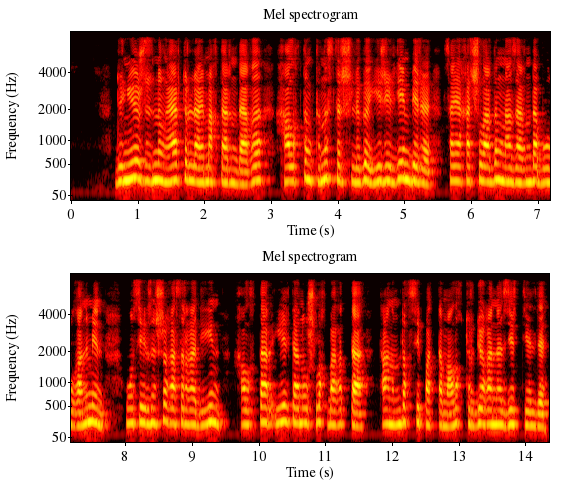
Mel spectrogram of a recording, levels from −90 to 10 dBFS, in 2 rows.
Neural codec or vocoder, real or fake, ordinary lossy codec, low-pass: none; real; MP3, 64 kbps; 7.2 kHz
